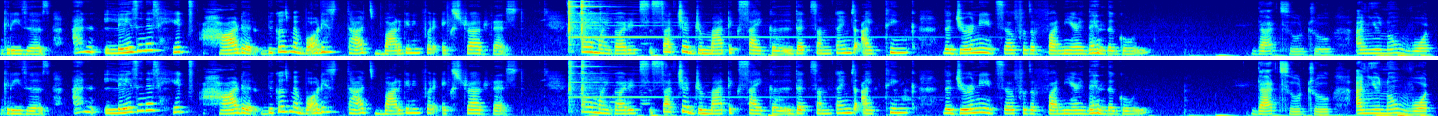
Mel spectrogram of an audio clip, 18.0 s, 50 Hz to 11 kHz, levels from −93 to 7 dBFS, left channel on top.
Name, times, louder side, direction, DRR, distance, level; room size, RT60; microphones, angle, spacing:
voice 1, 0.0-2.3 2.5-6.4 7.3-7.9 8.3-11.4 11.8-14.3, left 1 dB, 5° left, 0.4 m, -26 dB
sound 1, 3.9-4.1 4.5-4.6 4.8-4.9 5.5-5.8 6.0-6.1 7.1-12.3 13.0-13.5 13.9-14.2 14.5-14.6, left 10 dB, 75° left, 0.5 m, -32 dB
voice 2, 15.6-17.8, right 5 dB, 85° right, 0.4 m, -29 dB
2.1 x 2.0 x 2.8 m
head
